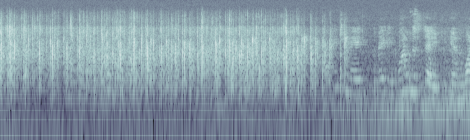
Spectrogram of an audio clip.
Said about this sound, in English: I make the motion that we give him a round of applause for that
